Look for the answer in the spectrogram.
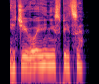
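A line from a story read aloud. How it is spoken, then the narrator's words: Sigh. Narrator (Russian): вздохнул Гидеон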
